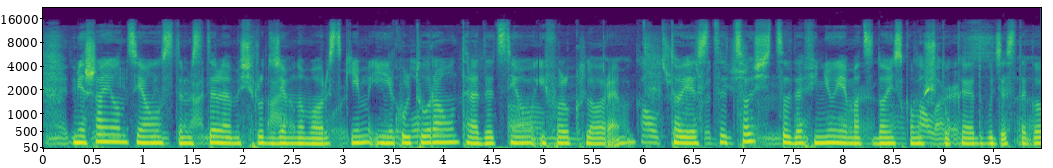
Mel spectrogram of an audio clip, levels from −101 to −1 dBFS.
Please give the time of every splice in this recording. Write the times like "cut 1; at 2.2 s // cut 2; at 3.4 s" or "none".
cut 1; at 3.5 s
